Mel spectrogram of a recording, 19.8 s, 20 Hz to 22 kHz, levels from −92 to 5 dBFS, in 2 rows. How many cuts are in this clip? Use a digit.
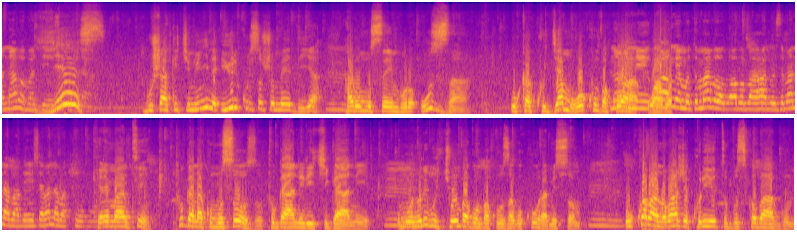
1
